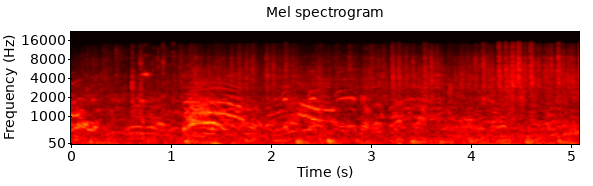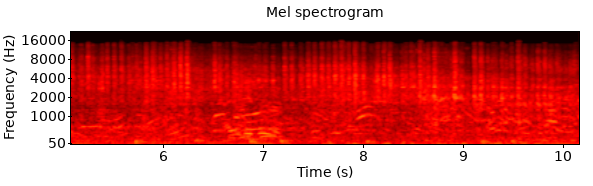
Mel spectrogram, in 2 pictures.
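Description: Onlookers chatting, and from about four seconds in a dense, fast clatter from an ox-drawn cart's wooden spoked wheels rolling over the road surface as it passes close.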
